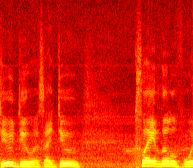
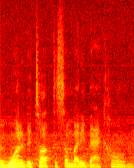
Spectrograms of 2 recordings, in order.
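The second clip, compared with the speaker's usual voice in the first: normal talking voice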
